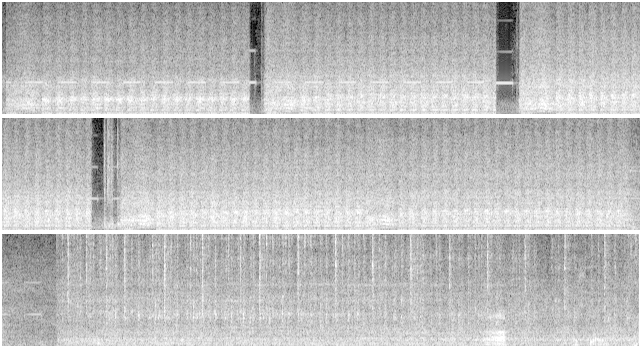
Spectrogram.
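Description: Toyota Land Cruiser engine cranks steadily on the starter during a compression test, a loud, close, fast rhythmic churning that breaks off briefly several times before running on with a rougher tone.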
